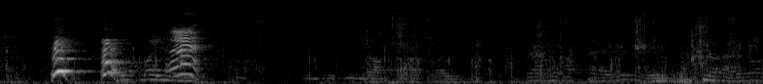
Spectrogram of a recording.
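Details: Stray mother dog on a farm in Cambodia, guarding her puppy while a boy gives it food: three loud, harsh snarling barks in quick succession, then quieter human voices talking.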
